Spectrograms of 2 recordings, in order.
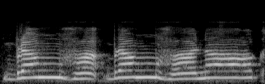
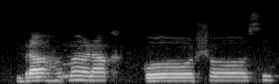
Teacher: বিসর্গের পরে ক থাকলে বিসর্গটাকে খ বলতে হবে ব্রাহ্ম ব্রাহ্মণাখ না খ টা ওরকম খ নয় খয় হলন্ত টাইপের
